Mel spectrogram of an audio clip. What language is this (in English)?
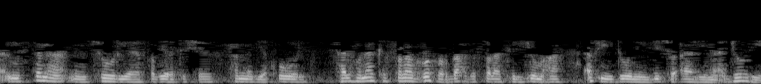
Arabic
